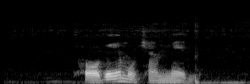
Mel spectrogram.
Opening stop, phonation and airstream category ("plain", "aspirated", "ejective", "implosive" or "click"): aspirated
